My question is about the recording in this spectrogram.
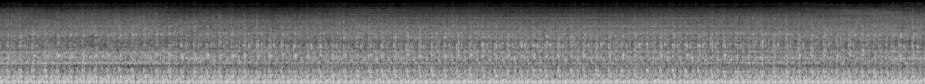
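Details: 1984 Ford 351 Windsor V8 from an F-150, stored about 23 years, running after a new distributor, power and plug wires; it started first try. An even, steady, fast V8 burble with no misses, knocks or ticks. Normal idle.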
